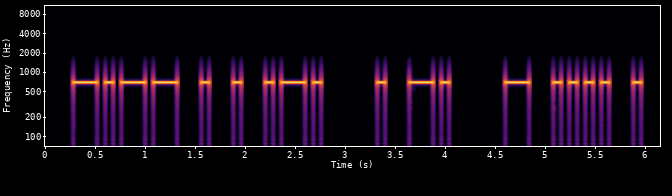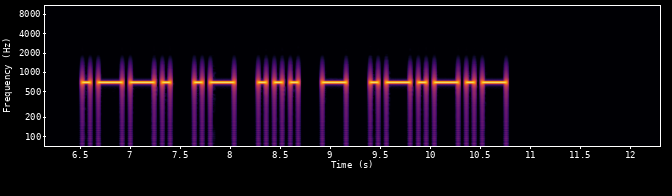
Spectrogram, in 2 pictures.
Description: Morse code, heard as a keyed tone, about 15 wpm, 700 Hz. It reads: YEER EN THE PAST.
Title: A Sound Of Thunder 15wpm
